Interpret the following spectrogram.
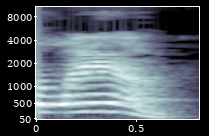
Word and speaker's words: lamb: The B is silent. What is a lamb?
